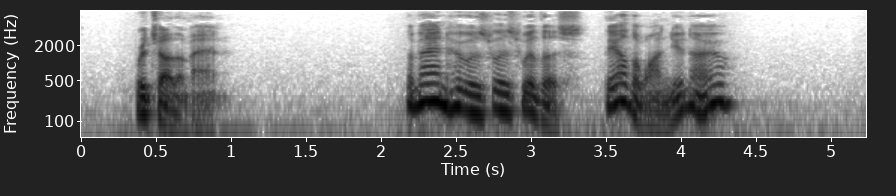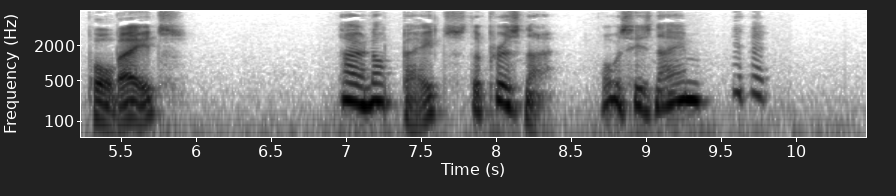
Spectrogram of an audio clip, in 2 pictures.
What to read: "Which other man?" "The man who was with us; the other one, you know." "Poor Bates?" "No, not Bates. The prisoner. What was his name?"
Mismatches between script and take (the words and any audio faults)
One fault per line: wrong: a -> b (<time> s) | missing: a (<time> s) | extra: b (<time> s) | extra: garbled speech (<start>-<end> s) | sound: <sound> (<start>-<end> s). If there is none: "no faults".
extra: was (2.8 s)
sound: laugh (9.6-9.8 s)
